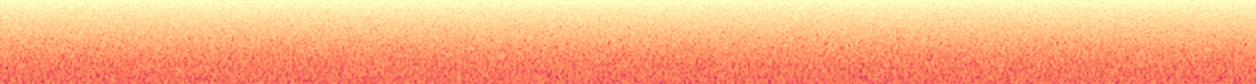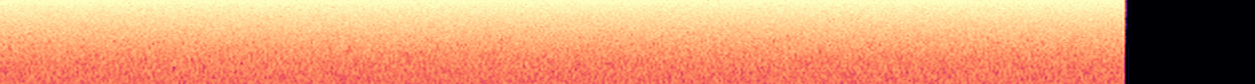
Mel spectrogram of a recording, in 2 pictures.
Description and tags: white noise ruido blanco
Just a white noise loop. It is always useful.
blanco, hq, noise, rido, test, white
